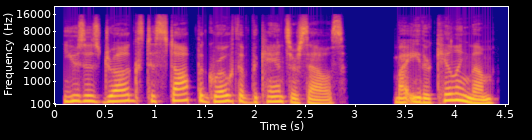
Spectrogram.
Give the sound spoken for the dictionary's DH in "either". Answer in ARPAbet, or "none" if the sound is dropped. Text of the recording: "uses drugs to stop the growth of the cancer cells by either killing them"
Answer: DH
